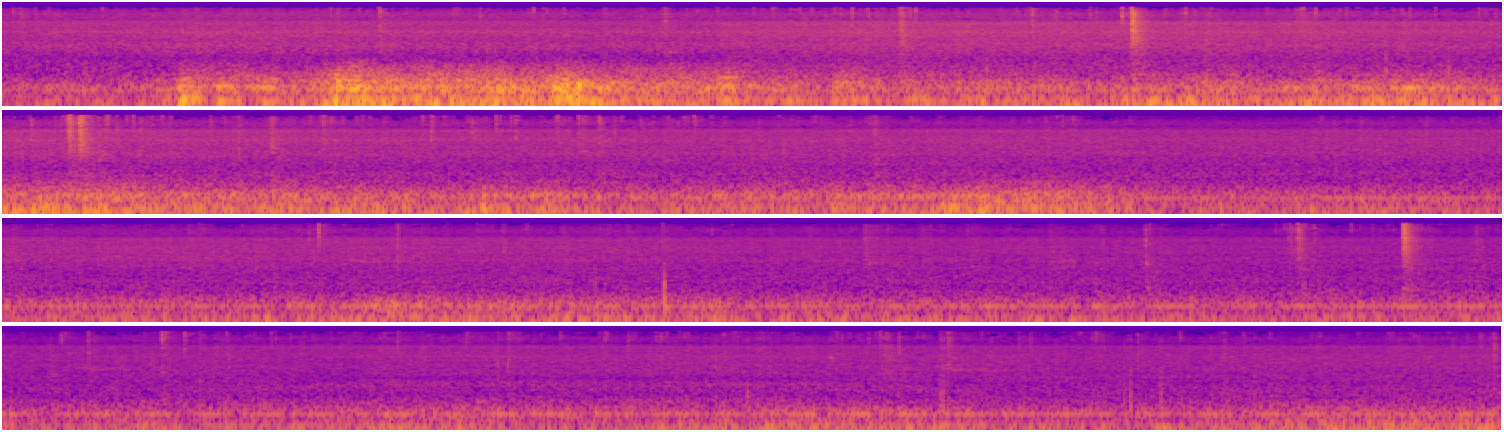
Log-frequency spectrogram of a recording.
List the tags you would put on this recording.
Soundscapes > Nature
boom crackle heavy lightning Phone-recording rain rumble thunder

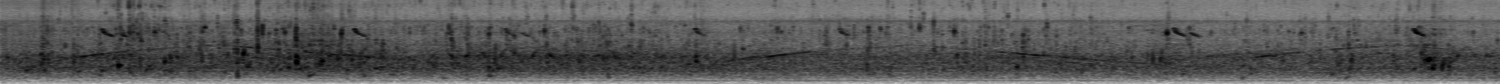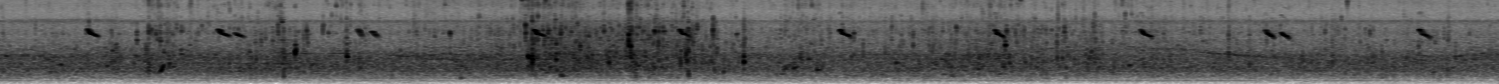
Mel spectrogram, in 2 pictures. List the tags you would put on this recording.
Soundscapes > Nature
atmosphere ambiance birds ambience field-recording soundscape city siren lake nature truck waves plane water ambient

